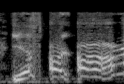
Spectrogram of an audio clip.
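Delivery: hammed-up German villain accent, high and slow; movie villain german accent. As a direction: bark it like a cartoon Nazi. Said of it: "doing the, uh, Nazi accent very well".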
